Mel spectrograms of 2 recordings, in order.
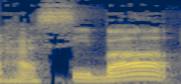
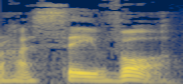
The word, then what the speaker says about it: hasiba: So we're going to pronounce the word haseba, but really according to it's the diktuk, it's either hasiba or haseva. Okay, but haseba we call it. That's the way the Oilim says this.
